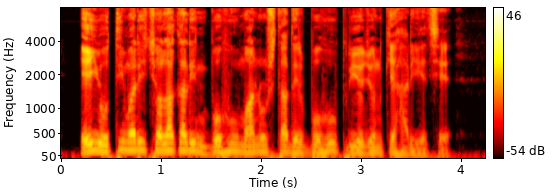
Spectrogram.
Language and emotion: Bengali, sad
